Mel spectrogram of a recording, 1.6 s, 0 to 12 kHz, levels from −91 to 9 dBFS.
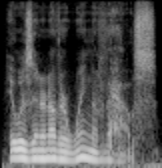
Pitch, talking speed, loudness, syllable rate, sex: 120 Hz, 295 wpm, -15 LUFS, 7.5 syllables/s, male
